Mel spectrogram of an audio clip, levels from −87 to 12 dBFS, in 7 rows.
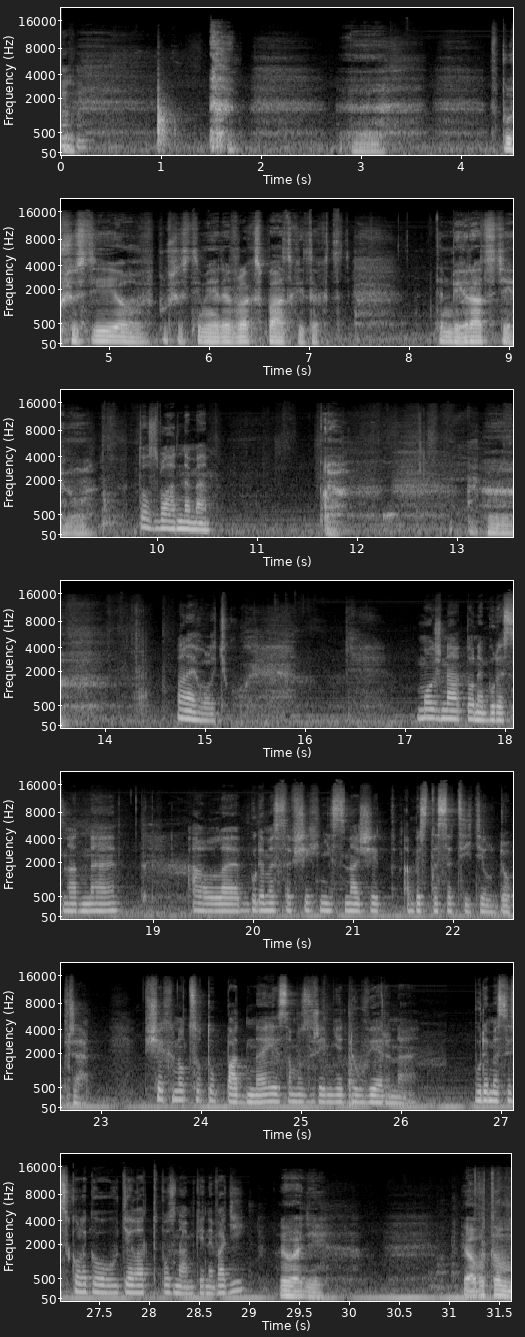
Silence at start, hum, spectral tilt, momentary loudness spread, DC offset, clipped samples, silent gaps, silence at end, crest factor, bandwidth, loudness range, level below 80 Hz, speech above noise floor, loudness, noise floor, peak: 0 s; none; -5 dB/octave; 21 LU; under 0.1%; under 0.1%; none; 0 s; 22 dB; 16.5 kHz; 7 LU; -36 dBFS; 24 dB; -20 LUFS; -43 dBFS; 0 dBFS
